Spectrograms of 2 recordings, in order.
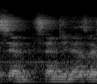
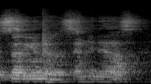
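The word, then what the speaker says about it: Santa Ynez: San Ynez. San Ynez, which would be Transcendence.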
